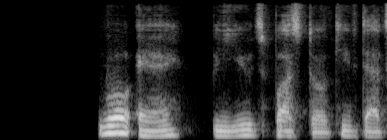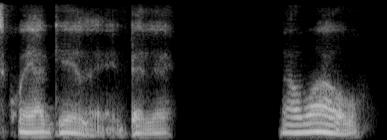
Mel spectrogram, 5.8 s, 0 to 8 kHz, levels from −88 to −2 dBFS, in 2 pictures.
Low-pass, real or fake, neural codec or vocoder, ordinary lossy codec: 7.2 kHz; fake; codec, 16 kHz, 1.1 kbps, Voila-Tokenizer; none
